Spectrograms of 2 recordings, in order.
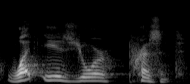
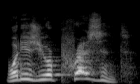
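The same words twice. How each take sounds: First: Drawn out, each word weighed; slow it down and let it sink in; slow, deliberate question. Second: Pushed up and louder, higher; louder, pressing question. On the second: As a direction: hit the question hard at the crowd. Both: Acted. Preacher repeats his key question.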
